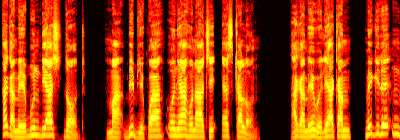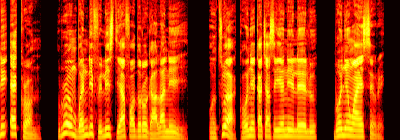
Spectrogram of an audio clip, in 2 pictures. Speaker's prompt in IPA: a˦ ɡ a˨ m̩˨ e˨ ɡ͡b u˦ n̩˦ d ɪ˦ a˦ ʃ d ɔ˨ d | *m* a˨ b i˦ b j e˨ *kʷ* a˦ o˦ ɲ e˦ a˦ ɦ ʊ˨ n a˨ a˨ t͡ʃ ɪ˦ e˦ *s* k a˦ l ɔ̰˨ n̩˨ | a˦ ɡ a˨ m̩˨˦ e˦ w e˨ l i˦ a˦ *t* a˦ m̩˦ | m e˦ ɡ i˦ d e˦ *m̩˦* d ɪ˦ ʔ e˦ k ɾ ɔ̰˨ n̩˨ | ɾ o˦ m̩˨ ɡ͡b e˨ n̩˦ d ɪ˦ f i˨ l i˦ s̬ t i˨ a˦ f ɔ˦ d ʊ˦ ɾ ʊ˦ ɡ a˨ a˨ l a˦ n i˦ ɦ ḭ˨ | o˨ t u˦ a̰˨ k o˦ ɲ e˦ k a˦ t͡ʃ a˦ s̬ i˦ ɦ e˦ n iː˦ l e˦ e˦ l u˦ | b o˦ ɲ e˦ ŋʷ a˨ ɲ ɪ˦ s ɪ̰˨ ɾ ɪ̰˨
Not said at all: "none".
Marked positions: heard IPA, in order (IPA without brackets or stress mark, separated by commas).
m, kʷ, s, k, n̩˦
